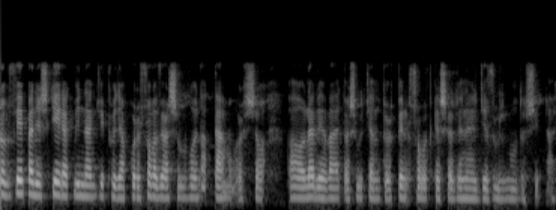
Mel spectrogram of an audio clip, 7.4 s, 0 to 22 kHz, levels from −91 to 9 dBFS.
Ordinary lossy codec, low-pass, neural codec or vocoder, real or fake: Opus, 64 kbps; 7.2 kHz; autoencoder, 22.05 kHz, a latent of 192 numbers a frame, VITS, trained on one speaker; fake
